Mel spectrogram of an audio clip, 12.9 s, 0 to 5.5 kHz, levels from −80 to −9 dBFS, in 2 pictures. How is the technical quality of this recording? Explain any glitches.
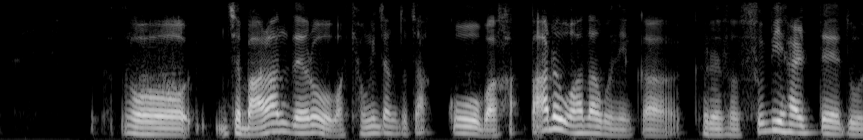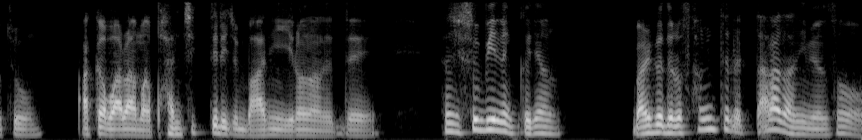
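Nothing in the recording stood out as a technical problem on listening, so there are no glitches to explain.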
